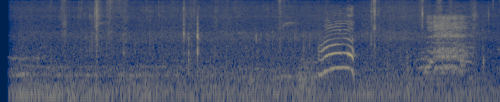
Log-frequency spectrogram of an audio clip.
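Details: Farm goat in a village, one short wavering bleat rising and falling over half a second, then a fainter buzzy burst, against steady low background rumble.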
